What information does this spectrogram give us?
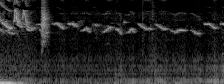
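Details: Seed finch (picolet), apparently courting, sings a fast, sweet, warbling stream of high twittered phrases that rise and fall without pause, over a low steady hum and one brief rustle.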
